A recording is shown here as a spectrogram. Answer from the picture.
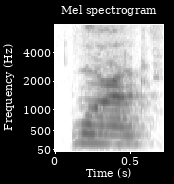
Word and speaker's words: Warroad: Warroad? Warroad.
